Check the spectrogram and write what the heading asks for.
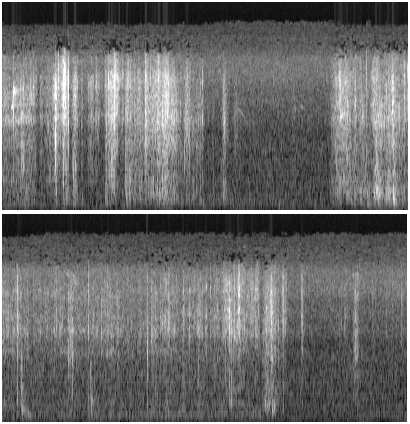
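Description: Scattered scuffs and rustles: footsteps on dirt and a leather saddlebag being handled and opened, uneven and loudest in two spells, one early and one about halfway through.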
